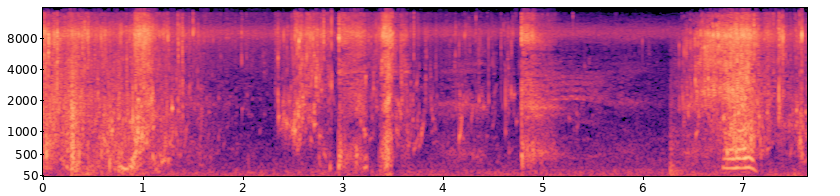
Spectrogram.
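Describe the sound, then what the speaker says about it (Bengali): Water splashes and sloshes in irregular bursts as someone bathes in a village pond, with quieter lapping between the surges and occasional voices nearby. "অনেকদিন পর পুকুরে গোসল করা"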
